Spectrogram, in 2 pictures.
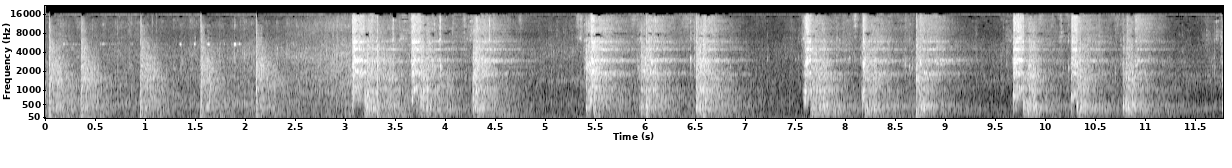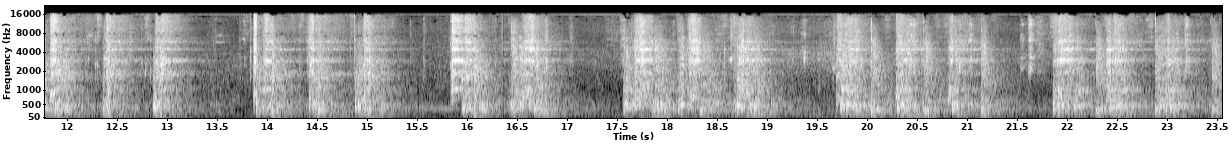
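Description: A bass drum beats in a steady marching rhythm.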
